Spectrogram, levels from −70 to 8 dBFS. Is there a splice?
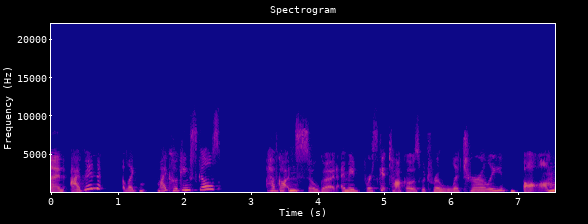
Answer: no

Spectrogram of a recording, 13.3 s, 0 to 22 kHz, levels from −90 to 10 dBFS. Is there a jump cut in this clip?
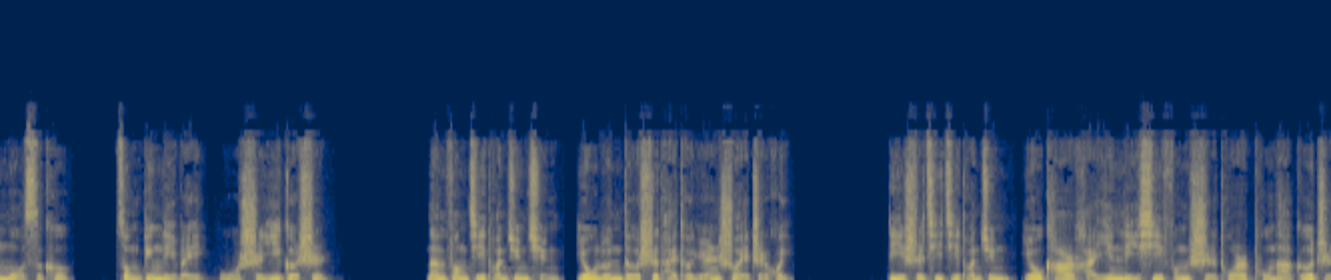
no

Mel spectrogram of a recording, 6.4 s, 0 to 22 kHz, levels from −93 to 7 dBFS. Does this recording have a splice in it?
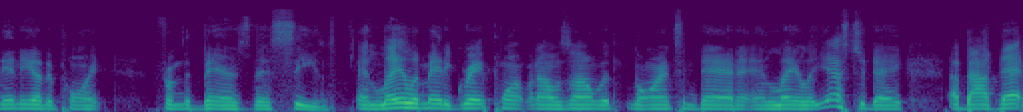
yes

